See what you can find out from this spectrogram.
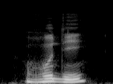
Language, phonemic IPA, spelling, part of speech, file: French, /ʁɔ.de/, roder, verb, Fr-roder.ogg
- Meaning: 1. to polish, polish up 2. to wear in (a motor), to run in, to put through its paces 3. to polish up, hone (skills)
